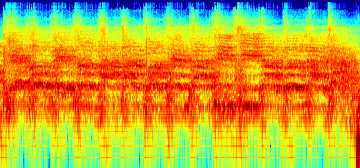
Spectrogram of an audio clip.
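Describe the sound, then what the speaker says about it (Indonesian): A group claps in steady, regular rhythm, loud and close, each beat a sharp thud with voices faintly mixed in. "Tepuk semuanya"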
